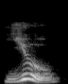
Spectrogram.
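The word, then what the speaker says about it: 有: the opinion for this one appears to be you but that's not opinion system it actually sounds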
